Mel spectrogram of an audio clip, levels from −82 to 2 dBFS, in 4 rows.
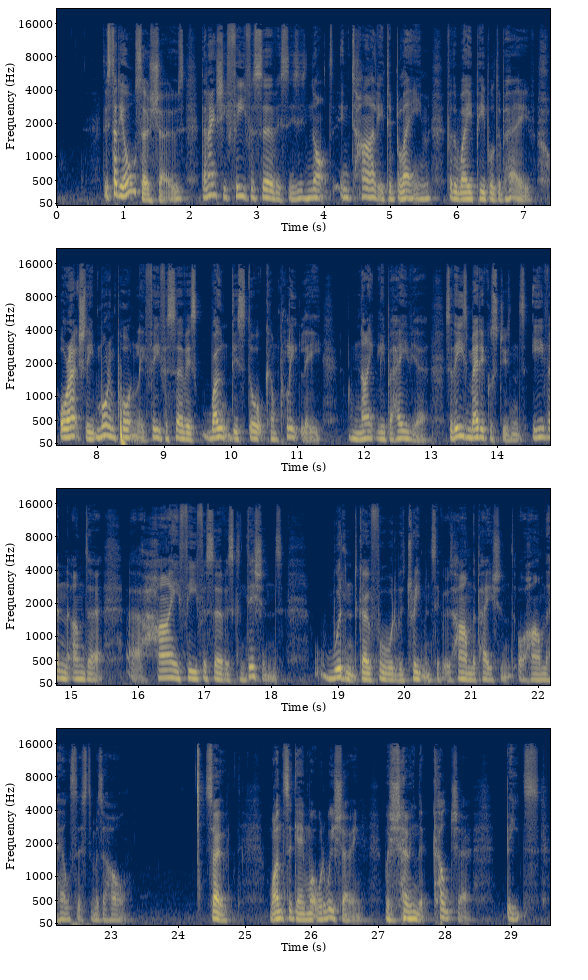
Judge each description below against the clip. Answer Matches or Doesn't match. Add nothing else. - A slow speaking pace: Doesn't match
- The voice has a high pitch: Doesn't match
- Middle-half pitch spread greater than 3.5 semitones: Matches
